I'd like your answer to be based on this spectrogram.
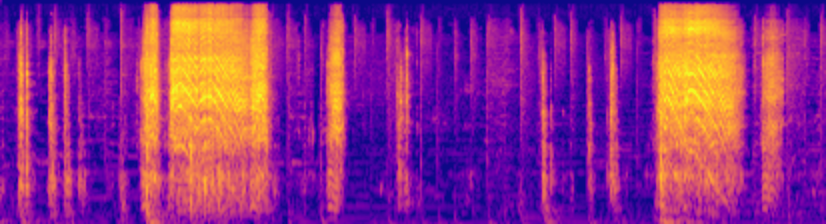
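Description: Power drill backing out Phillips screws from a plastic lid housing on a Frigidaire washer, two loud sustained whirring bursts separated by scattered clicks, taps and handling noises.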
